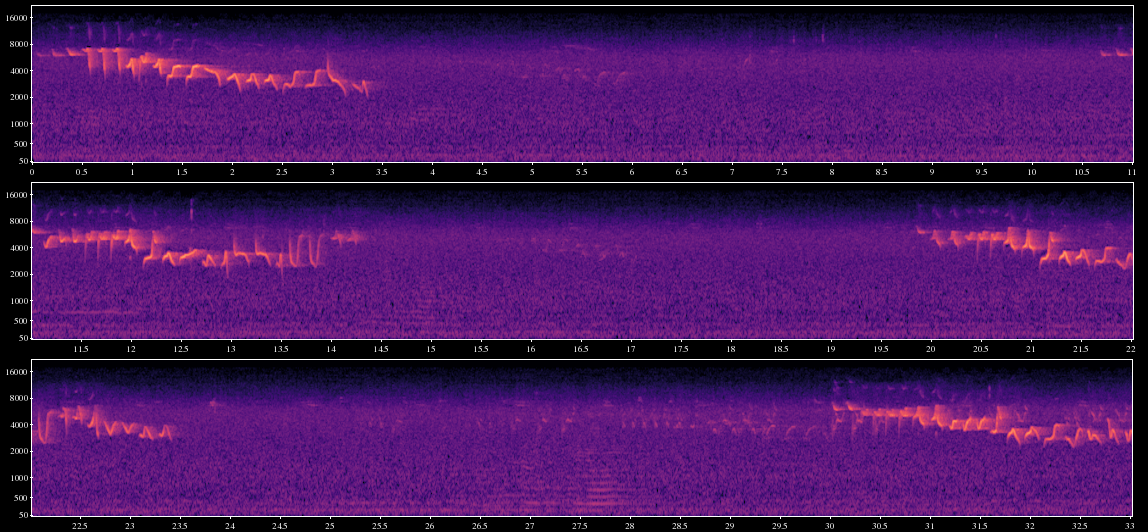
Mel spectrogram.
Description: Forest Morning Small Birch Forest Willow Warbler Singing Many Insects Humming, Forests of Norway; AMBForst; Quad; Justsoundeffects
